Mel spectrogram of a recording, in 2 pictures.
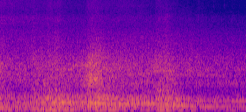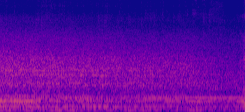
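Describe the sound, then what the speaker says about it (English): Traffic rumbling across a bridge near a fishing spot, a broad low roar swelling to a peak early on, then fading into a steady distant hum. "mind listening to cars when they come across this bridge"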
